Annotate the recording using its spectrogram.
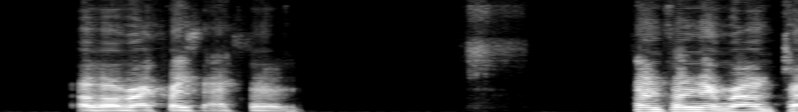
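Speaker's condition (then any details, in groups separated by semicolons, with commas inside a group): Duchenne muscular dystrophy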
